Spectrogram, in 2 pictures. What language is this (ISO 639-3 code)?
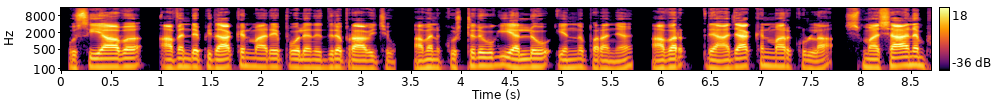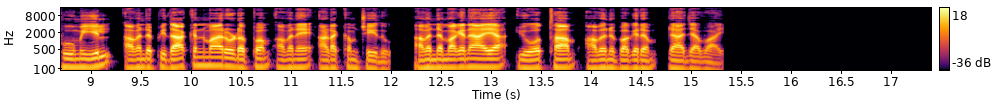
mal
